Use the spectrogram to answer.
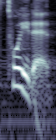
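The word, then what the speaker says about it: トイレ: For example, "toilet" is pronounced as "to-i-re" in Japanese.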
